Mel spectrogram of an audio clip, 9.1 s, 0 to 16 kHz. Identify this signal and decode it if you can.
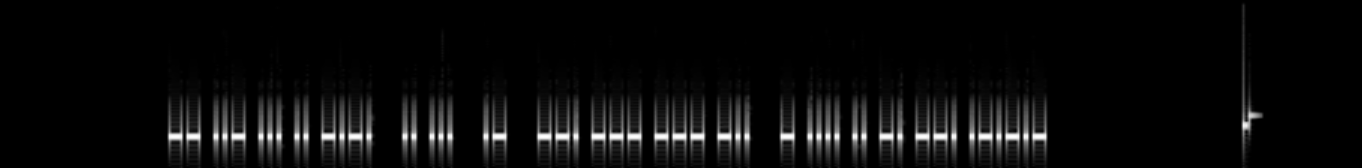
Morse code, heard as a keyed tone, about 40 wpm, 700 Hz. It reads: MUSIC IS A GOOD THING.
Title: Sentences from Top 300 Words 40wpm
